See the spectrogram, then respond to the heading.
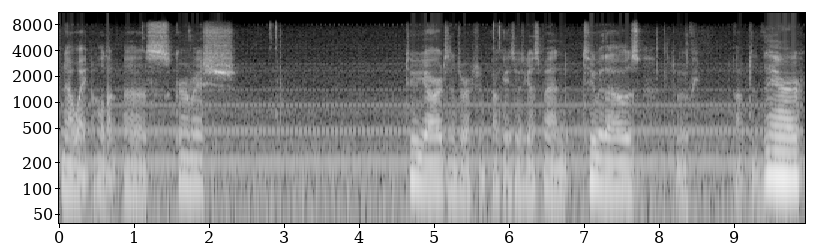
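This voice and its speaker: A man thinking aloud through a tabletop game walkthrough, casually muttering to himself in a halting way and trailing off. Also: sits low, background noise. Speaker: solo tabletop RPG player demonstrating gameplay.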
